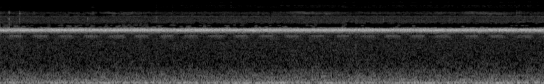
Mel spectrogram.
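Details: Unwavering high-pitched ringing of a bell cricket chorus fills the whole stretch, with a slight pulsing texture, faint fire crackle and a low background hum.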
